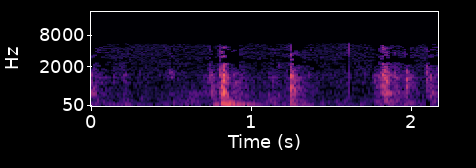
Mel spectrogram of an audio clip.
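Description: Door knob being tried and a door opening: a few faint clicks and rattling knocks spaced apart, quiet and alone with no voices.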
